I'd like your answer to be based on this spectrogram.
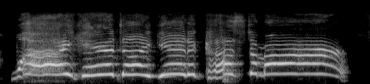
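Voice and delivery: high, loud frustrated yell. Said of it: "yelled in frustration".

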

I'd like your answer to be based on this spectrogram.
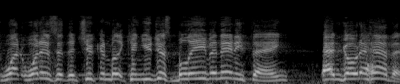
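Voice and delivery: normal talking voice

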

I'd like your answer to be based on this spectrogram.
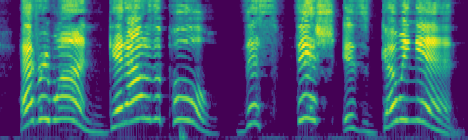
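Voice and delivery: very high, slow, drawn-out yell. A fireman at the pool calls to everyone in it, yelling. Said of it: "The fireman yelled".

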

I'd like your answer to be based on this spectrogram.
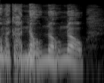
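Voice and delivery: slow, drawn-out, horrified, dismayed freak-out. Retelling how a mother reacted to a joke: imitating someone freaking out. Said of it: "She starts freaking out".

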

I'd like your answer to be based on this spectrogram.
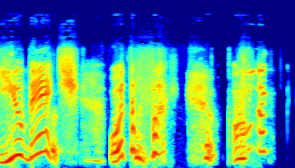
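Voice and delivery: high, laughing, exasperated and outraged cursing. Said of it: "I'm sitting there going like".

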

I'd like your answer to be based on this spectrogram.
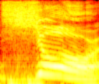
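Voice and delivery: loud, drawn-out, mock enthusiastic word. Showing how a dad's reluctant answer gets twisted, the speaker gives a mock-enthusiastic 'sure'. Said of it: "twisted it to make it sound enthusiastic".

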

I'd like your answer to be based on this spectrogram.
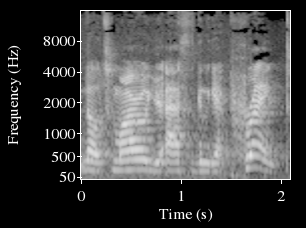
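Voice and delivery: ordinary delivery

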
